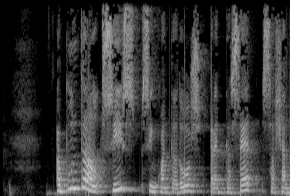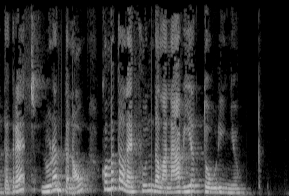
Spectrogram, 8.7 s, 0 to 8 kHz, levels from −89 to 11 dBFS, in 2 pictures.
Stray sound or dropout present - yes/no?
yes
